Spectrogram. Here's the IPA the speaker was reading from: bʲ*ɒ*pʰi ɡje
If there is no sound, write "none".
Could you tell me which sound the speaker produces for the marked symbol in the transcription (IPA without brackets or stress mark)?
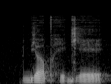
ɒ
